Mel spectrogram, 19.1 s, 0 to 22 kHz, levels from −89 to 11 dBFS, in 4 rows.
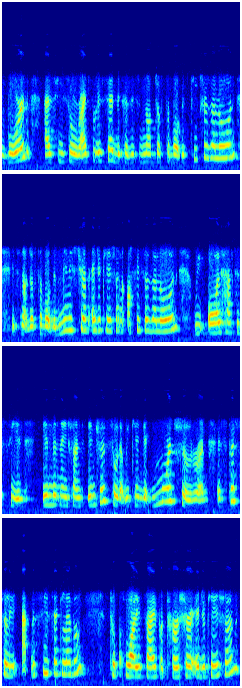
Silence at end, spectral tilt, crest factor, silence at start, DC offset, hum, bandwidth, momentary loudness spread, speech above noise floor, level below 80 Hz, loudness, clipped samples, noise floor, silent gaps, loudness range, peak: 0.05 s; -5 dB/octave; 20 dB; 0 s; under 0.1%; none; 6.8 kHz; 12 LU; 30 dB; -72 dBFS; -26 LUFS; under 0.1%; -55 dBFS; none; 5 LU; -6 dBFS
